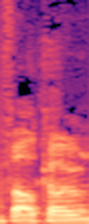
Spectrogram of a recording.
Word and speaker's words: Falcone: That is how it's said. It's Falcone. Carmine Falcone.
